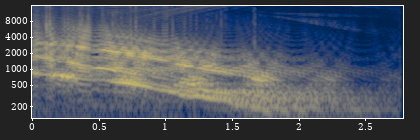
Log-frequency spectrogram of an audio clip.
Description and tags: Processed sound from phone sample pack edited with Cool Edit 96. Stretch effect applied then gliding pitchshift, echo and flanger.
male, stretch, echo, flanger, mangled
